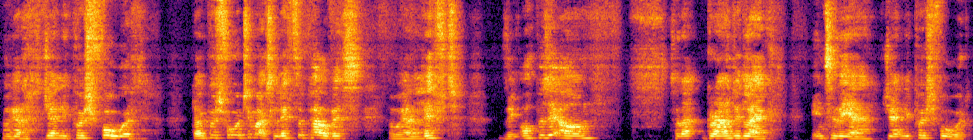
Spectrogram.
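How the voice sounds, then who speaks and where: Coaching a home workout, this trainer pants between moves yet keeps up upbeat encouragement and dry humor for his viewers. He sounds a little high-pitched and distant from the mic, the room echoing around him, and he speaks at a moderate pace with fairly level intonation.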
